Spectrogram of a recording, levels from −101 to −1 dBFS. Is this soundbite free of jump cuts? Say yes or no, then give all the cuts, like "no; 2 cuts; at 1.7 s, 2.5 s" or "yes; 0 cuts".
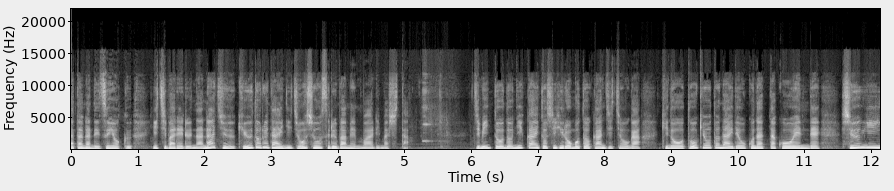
no; 1 cut; at 5.7 s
